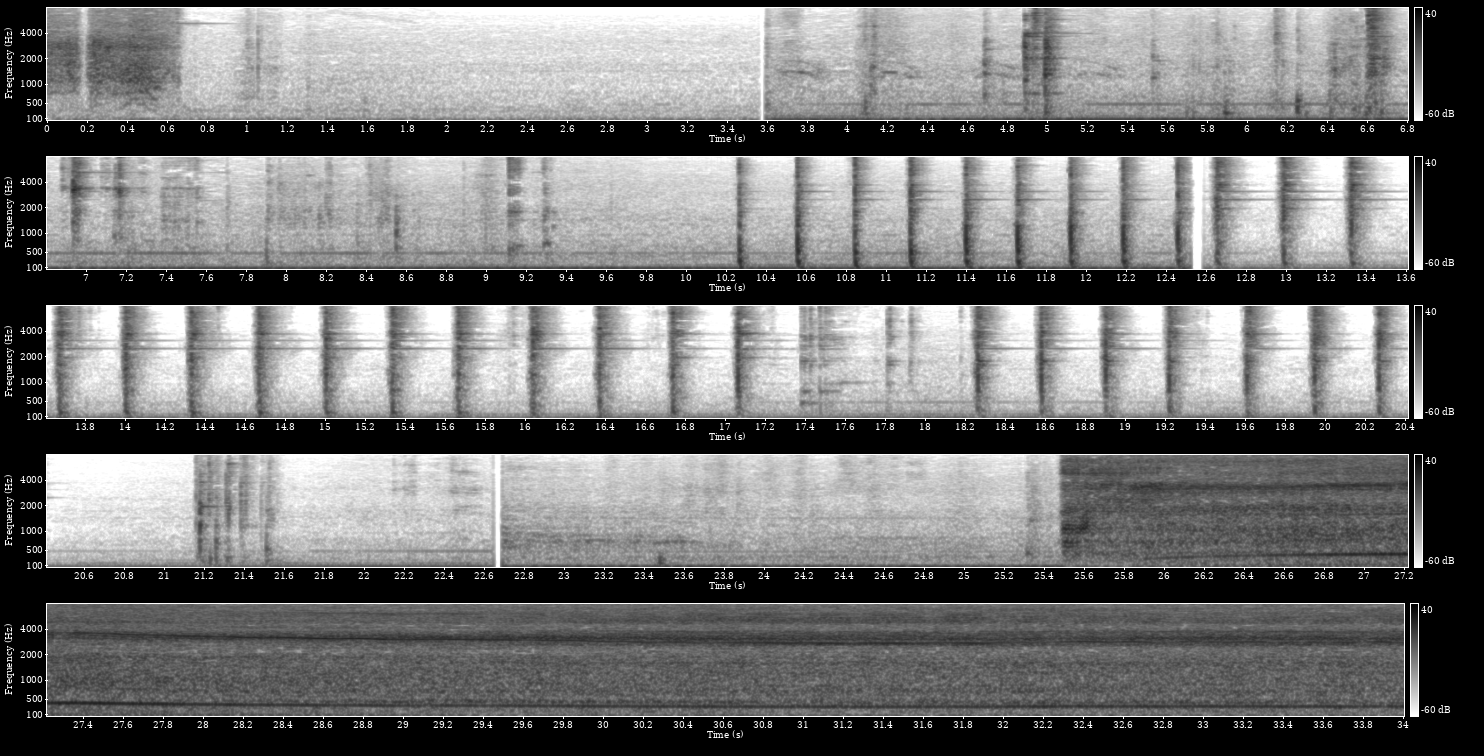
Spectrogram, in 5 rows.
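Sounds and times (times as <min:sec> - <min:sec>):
hammer striking metal: 0:10.2 - 0:20.5.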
